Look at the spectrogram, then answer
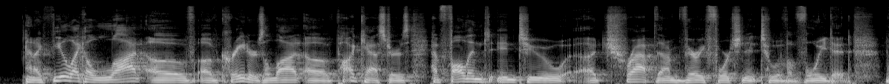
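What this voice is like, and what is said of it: American accent. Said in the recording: “I'm a guy with an American accent”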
